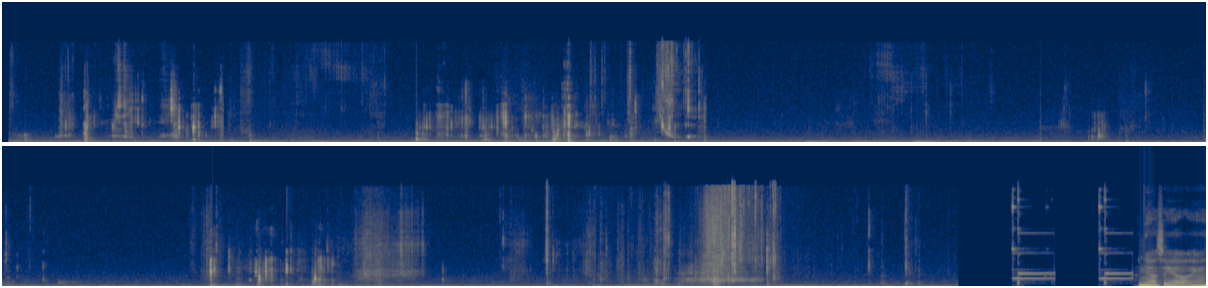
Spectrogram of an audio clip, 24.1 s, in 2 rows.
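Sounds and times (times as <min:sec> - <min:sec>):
low steady hum: 0:00.1 - 0:21.6
person chewing and mouth clicks: 0:00.5 - 0:07.1, 0:10.4 - 0:12.6, 0:14.0 - 0:19.8.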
